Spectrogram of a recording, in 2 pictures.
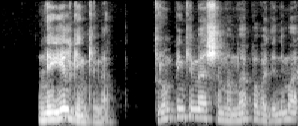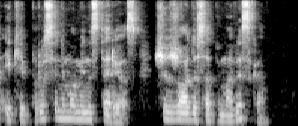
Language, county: Lithuanian, Telšiai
